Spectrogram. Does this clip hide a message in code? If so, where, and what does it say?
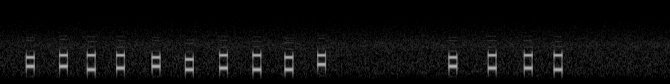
Yes: DTMF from 0.3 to 5.6 s, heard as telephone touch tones, dialled by hand, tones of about 80 ms. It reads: 893681632# 8663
